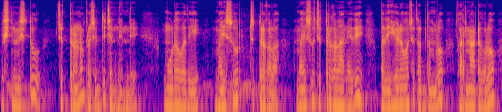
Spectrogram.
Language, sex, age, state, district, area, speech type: Telugu, male, 60+, Andhra Pradesh, Eluru, rural, spontaneous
